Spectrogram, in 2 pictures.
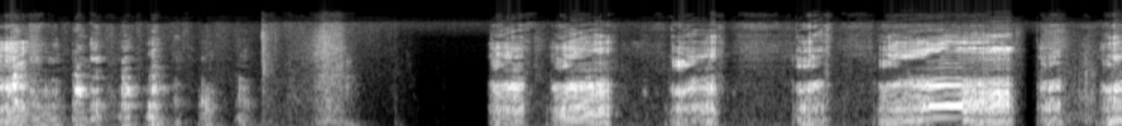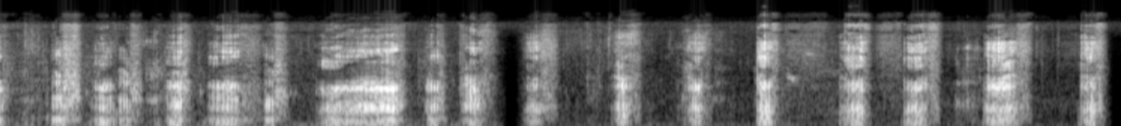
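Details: Male domestic pig (boar) grunting, a deep, powerful sound used for territory or drawing females during heat; dense runs of short, harsh grunts, one pause after two seconds, then steady rhythmic grunts with a longer, squealing one mid-sequence.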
